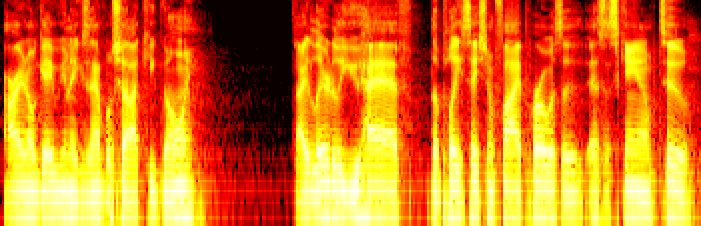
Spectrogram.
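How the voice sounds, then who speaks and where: A man's voice: lowish voice, flat delivery, a little fast, clear, resonant tone, no room sound. Blunt, tired man streaming late at night, keeps repeating himself, dry close sound. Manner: repetitive, blunt, argumentative. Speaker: gaming streamer responding to another streamer. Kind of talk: late-night casual reaction commentary.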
